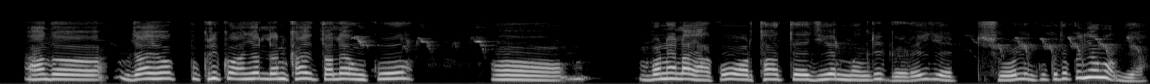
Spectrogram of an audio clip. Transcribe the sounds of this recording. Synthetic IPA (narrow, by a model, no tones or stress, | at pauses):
ad̪ɔd͡ʒajɦɔk̚pukʰɾikɔaɲd͡ʒɔt̪̚lɛnkʰac̚t̪alɛuŋku | bɔnɛlajhakɔɔɾt̪ʰat̪ːɛd͡ʒiəlməŋɡɾiɡəɽəjd͡ʒɛ | soluŋkukɔt̪ɛpɔɲamɔʔbɛja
